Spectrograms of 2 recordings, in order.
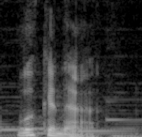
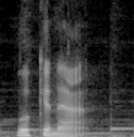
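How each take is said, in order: First: The final T is cut off in the throat. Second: The final T is cut off in the throat.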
